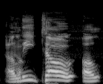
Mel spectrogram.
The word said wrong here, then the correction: elote: Alito. How did I say it? – Elote.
